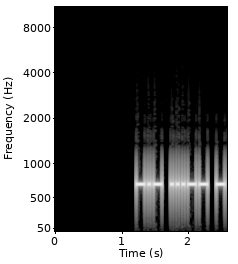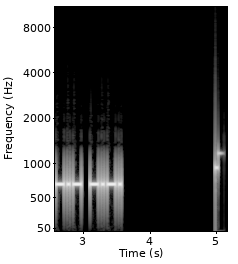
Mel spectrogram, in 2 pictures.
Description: Morse code, heard as a keyed tone, about 28 wpm, 700 Hz. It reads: K3QC
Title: USA Call Signs - 4 Characters - 3x Character Spacing - 28wpm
